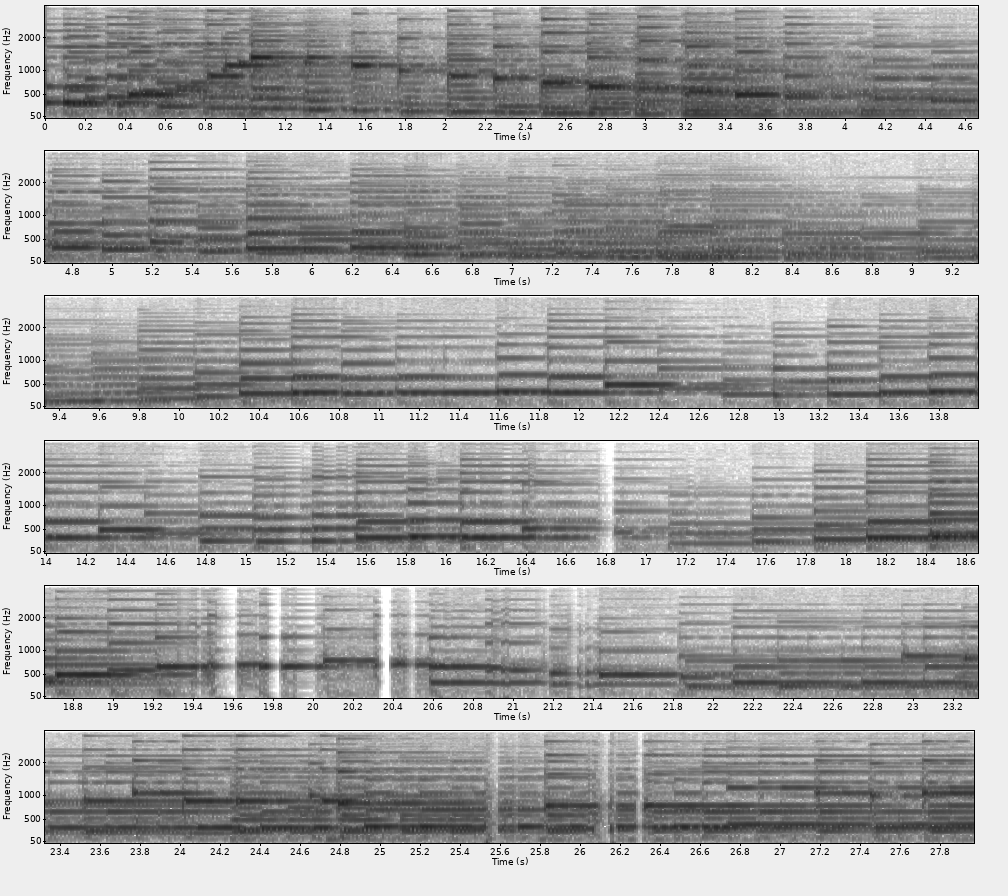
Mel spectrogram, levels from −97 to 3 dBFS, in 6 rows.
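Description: Repeated packet loss (robotic sound) runs from 15.12 to 16.85 s. Packets kept arriving late or not at all, and each hole, the longest 75 ms, was patched by stretching the preceding sound. About a quarter of that span is filled in this way, so the music turns choppy, with pieces dropping out. Throughout, the audio carries nothing above 4 kHz, which fits a narrowband G.711-style call codec.

Short concealed packet loss follows at 17.21 to 17.25 s and again at 17.36 to 17.40 s. Each time about 20 ms of audio failed to reach the decoder. The receiver continued the last sound across the hole and blended back into the real signal, leaving a brief smear or wobble in the music.

Repeated packet loss (robotic sound) returns from 19.32 to 21.41 s, the heaviest stretch. Gaps up to 100 ms recur in quick succession, and about 39% of the span is concealed, so the music sounds choppy and broken up. A final burst from 25.52 to 26.38 s has gaps up to 60 ms and about 25% concealed, with the same choppy texture.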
